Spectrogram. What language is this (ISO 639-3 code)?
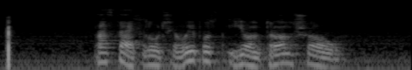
rus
